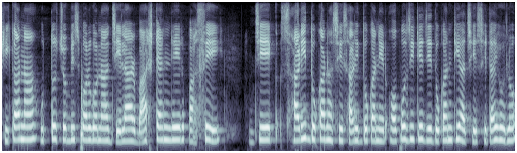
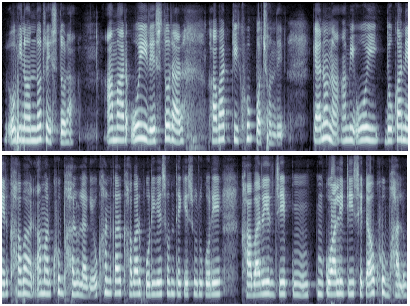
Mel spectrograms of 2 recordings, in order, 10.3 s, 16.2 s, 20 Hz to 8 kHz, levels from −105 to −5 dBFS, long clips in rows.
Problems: background conversations at intervals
